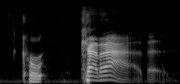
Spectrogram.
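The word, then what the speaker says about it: Carrabba's: Carrabba.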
